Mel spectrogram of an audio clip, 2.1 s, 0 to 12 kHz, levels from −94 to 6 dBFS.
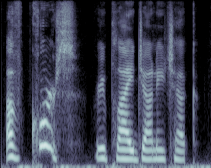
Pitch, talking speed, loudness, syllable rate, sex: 225 Hz, 140 wpm, -17 LUFS, 4.6 syllables/s, female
